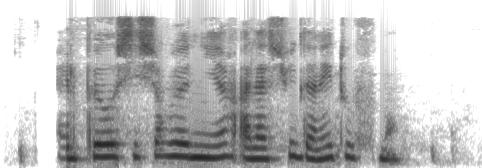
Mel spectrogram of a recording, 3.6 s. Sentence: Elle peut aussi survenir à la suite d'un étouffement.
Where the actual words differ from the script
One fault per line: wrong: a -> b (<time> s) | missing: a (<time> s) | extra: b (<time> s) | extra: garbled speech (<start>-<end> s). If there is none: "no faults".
no faults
